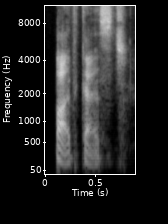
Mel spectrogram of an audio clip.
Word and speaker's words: podcast: Podcast. Yeah. And also the second A is the same sound in WhatsApp, Snapchat is the A.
